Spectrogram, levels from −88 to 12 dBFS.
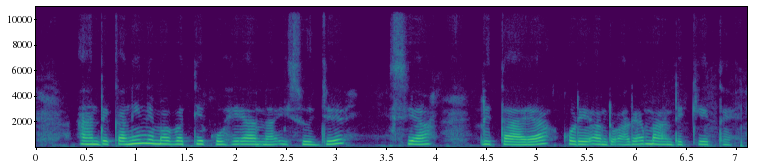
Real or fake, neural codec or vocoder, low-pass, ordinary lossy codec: fake; vocoder, 22.05 kHz, 80 mel bands, WaveNeXt; none; none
